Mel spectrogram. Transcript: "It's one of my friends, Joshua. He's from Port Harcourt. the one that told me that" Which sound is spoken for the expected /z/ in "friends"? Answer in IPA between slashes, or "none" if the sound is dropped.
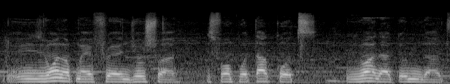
none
